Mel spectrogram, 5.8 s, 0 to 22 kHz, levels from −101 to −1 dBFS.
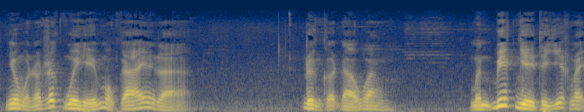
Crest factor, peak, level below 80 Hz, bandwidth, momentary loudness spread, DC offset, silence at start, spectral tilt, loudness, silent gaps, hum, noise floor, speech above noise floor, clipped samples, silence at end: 18 dB; -4 dBFS; -44 dBFS; 11 kHz; 10 LU; under 0.1%; 0.05 s; -8 dB/octave; -21 LUFS; none; none; -51 dBFS; 32 dB; under 0.1%; 0 s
